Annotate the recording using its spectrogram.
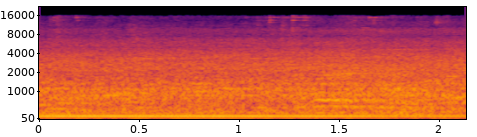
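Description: A steady low mechanical hum, unchanging in pitch, under faint indistinct chatter of people in a large hall.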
